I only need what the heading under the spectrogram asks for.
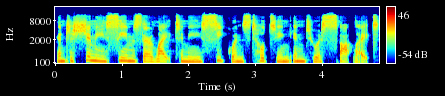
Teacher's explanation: There are several sibilant sounds there, the S's and the sh sound. And there are kind of really on the nose, in your face.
